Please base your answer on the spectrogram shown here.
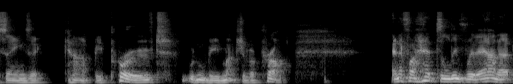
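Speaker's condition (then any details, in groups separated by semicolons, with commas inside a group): No condition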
